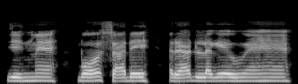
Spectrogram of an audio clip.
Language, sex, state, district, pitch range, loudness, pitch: Hindi, male, Bihar, Jahanabad, 165-170 Hz, -15 LUFS, 165 Hz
